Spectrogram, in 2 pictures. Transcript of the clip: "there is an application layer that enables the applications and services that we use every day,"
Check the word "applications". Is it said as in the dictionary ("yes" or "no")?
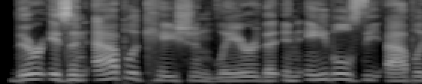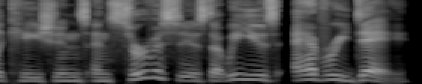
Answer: yes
